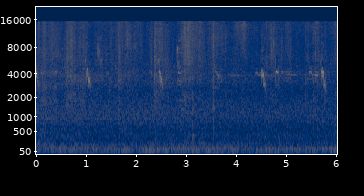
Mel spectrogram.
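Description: Birds chirping in short, high, falling notes every second or so over a steady low rumble, with scattered faint knocks and scrapes.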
